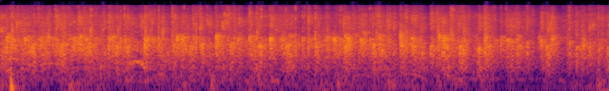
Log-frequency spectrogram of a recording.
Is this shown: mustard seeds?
no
